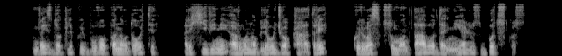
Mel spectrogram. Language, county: Lithuanian, Šiauliai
